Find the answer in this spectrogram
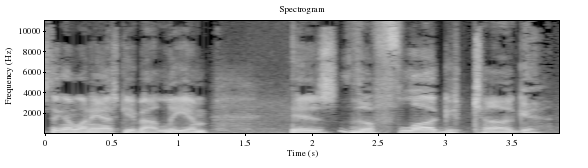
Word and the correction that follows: Flugtag: That's a Flugtag, yeah. – A Flugtag. Excuse, I didn't know the German pronunciation of this.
